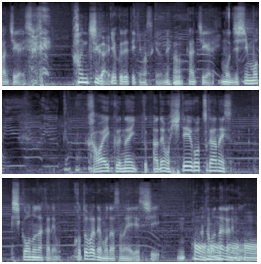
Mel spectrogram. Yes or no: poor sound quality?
no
